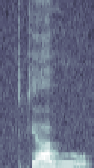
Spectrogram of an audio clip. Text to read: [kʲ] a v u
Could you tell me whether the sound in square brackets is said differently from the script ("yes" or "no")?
no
